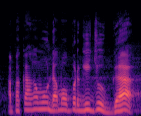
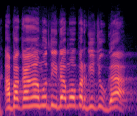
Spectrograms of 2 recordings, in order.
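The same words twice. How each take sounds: First: Soft question rising on "juga"; gentler questioning intonation. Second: "tidak mau pergi juga" loud and high, falling at the end; challenging intonation. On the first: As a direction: ask it softly, lifting "juga" at the end. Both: Shown as a demonstration.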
